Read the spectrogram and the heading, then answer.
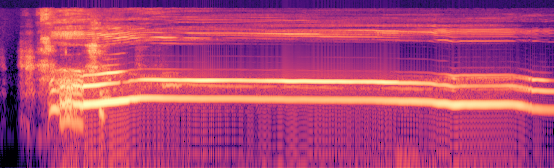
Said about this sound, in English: It's not a wolf, man. It's an actual wolf.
